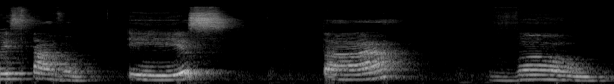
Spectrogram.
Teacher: o m tem som de u também vai passar por esse processo de som de semivogal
